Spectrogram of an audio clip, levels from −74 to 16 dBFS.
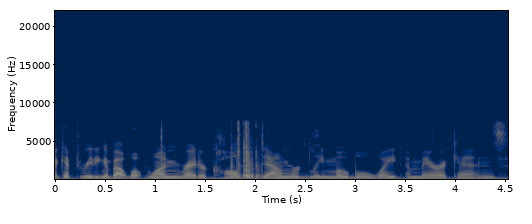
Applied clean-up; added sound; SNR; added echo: none; Telephone; 10 dB; none.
